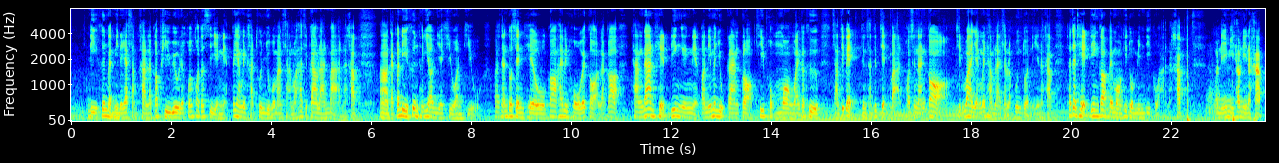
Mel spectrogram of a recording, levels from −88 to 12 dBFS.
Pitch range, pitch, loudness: 120-155 Hz, 130 Hz, -23 LUFS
